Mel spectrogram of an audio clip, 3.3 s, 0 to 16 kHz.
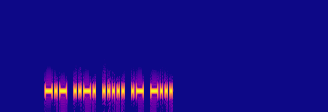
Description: Morse code, heard as a keyed tone, about 53 wpm, 700 Hz. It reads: KF5AB
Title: USA Call Signs - 5 Characters - 50wpm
